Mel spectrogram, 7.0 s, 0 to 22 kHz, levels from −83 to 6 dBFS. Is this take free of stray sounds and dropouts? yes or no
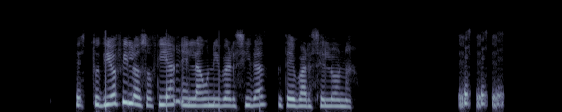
no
